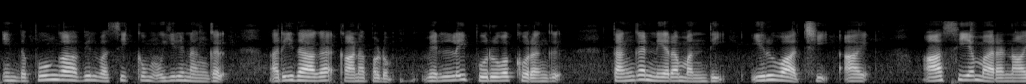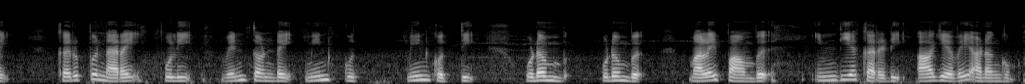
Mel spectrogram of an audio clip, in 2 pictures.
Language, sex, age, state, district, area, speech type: Tamil, female, 30-45, Tamil Nadu, Krishnagiri, rural, read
